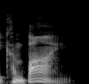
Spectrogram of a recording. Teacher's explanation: combine with the emphasis on the second syllable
